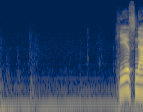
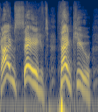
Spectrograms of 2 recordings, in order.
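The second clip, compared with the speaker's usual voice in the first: imagined thanks; 9 semitones higher, 11 dB louder, slower than usual. Retold or imitated. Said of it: "you think you're being like".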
